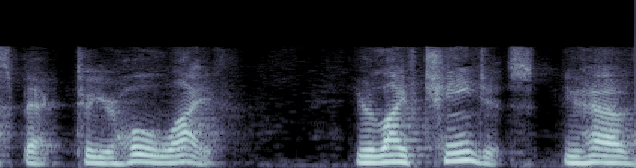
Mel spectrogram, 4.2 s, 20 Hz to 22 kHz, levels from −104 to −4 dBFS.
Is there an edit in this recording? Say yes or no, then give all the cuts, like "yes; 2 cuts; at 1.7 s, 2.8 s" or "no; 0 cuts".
no; 0 cuts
